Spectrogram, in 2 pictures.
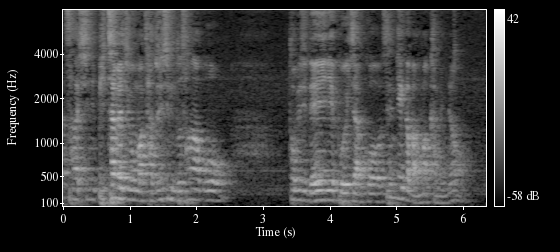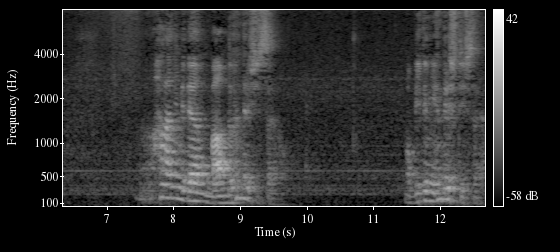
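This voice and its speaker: A man preaches in a mellow voice, pressing his listeners with rhetorical questions. The sound booms around a big, reverberant church hall and the mic sits well away from him. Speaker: pastor. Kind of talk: sermon. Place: church sanctuary. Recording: very echoey hall, heard from a distance.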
